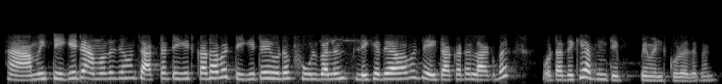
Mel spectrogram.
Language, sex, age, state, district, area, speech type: Bengali, female, 18-30, West Bengal, Jalpaiguri, rural, conversation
